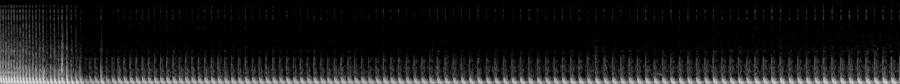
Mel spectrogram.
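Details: 2017 Honda Foreman Rubicon 500 IRS 4x4 single-cylinder ATV after a top-end rebuild with OEM rings and valve adjustment, following submersion, first start; settles into a steady, even thump about four beats a second, no knocking or ticking; normal idle.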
